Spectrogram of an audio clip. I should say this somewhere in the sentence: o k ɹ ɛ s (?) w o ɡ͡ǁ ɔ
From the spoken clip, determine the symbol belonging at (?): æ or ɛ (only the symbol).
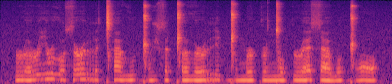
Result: æ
